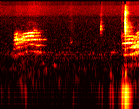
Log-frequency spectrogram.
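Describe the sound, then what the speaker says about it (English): A cat lets out one drawn-out meow, fairly close, followed by quiet and then a sharp click with some rustling. "Cat."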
